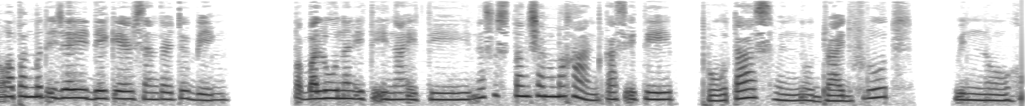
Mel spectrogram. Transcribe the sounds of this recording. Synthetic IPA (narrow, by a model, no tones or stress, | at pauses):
nʊŋʔɐpɐnmɐt̪ɪd͡ʒɛjd̪ejkɛɹsɛnt̪ɛɹt̪ubɪŋ | pɐbɐluːnɐnɪt̪iʔɪnaʔɪt̪ɪnɐsʊst̪anʃɐŋmɐkankɐsʔɪt̪i | pɾuːt̪ɐswɪnːod̪ɾajd̪fɾut̪s | wɪnːoh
